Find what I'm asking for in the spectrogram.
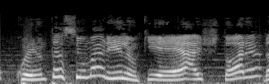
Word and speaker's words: Quenta: É Quenta ou Quenta? – Quenta. Se pronuncia todas as letras.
